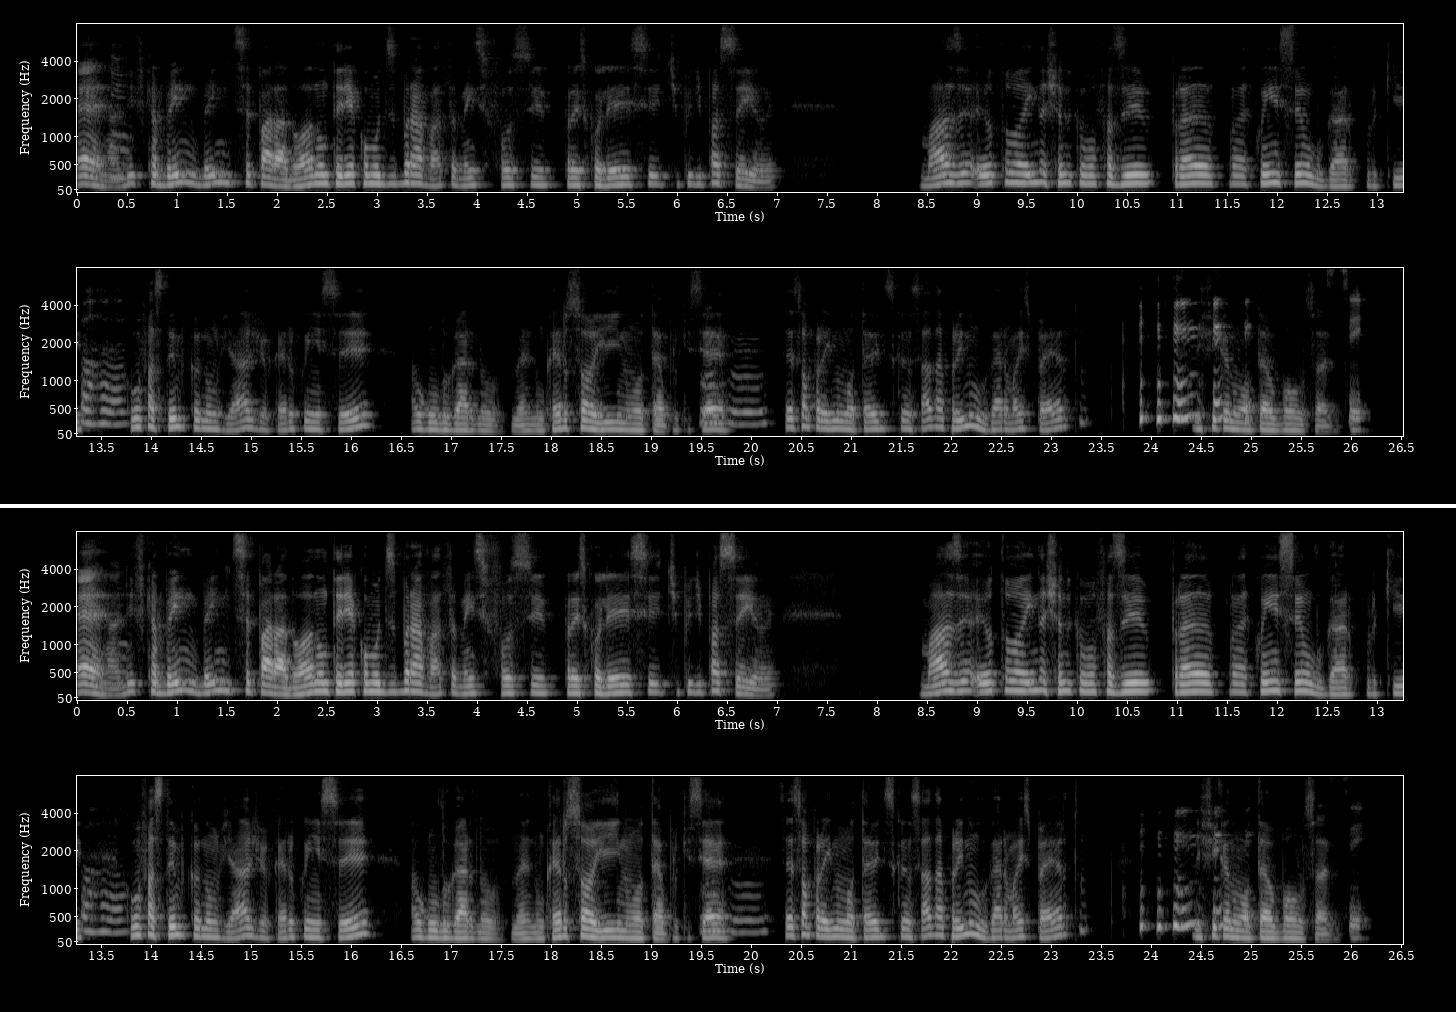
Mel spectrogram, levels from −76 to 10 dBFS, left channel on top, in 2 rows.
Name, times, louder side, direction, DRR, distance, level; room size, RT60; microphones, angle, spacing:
voice 1, 0.0-7.0 8.4-13.4 13.8-16.2 16.6-19.8 20.4-23.4 24.4-25.9, right 2 dB, 35° right, 0.6 m, -29 dB
voice 2, 13.3-13.8 19.5-20.2 24.1-25.0 26.0-26.1, left 3 dB, 75° left, 0.8 m, -34 dB
12.0 x 4.6 x 2.8 m
head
